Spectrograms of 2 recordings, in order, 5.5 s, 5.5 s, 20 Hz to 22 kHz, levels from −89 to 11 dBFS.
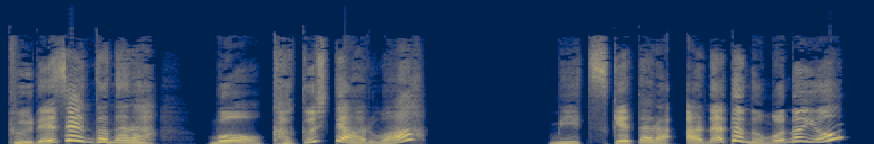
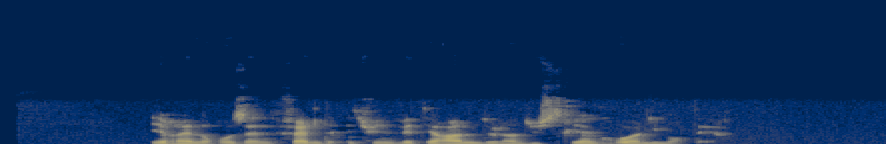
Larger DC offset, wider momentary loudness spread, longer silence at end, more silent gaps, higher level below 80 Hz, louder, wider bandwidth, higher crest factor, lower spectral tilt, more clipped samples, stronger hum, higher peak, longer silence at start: neither; second, 11 LU vs 14 LU; second, 0.2 s vs 1 s; first, 1.23-1.28 s, 2.91-3.40 s vs none; about the same, -62 dBFS vs -62 dBFS; first, -15 LUFS vs -24 LUFS; first, 17 kHz vs 7.6 kHz; second, 16 dB vs 24 dB; second, -2 dB/octave vs -5.5 dB/octave; neither; neither; about the same, 0 dBFS vs -2 dBFS; second, 0.05 s vs 0.95 s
